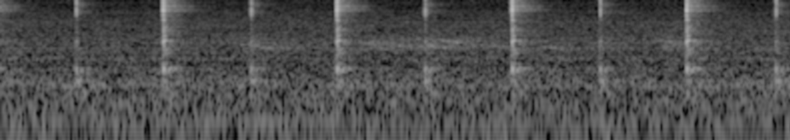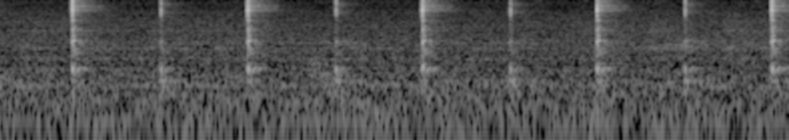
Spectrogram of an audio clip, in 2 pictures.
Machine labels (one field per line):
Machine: valve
